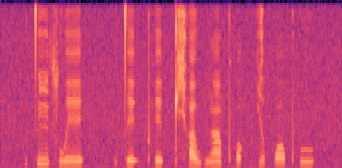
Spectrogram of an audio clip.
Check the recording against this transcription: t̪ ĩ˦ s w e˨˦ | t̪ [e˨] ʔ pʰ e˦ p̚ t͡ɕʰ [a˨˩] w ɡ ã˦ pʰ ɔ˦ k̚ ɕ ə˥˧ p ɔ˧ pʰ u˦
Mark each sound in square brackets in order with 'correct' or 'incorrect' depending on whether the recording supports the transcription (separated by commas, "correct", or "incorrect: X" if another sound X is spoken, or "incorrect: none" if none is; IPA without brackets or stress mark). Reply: incorrect: e˦, correct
